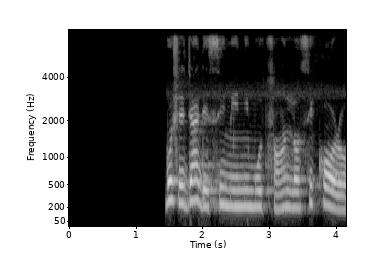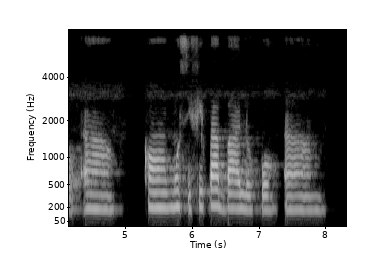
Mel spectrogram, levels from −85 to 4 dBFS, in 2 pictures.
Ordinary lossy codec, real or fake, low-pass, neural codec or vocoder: none; real; 7.2 kHz; none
